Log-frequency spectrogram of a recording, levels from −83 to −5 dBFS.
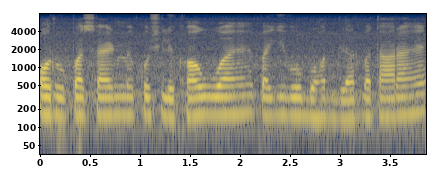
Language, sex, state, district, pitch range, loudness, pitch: Hindi, male, Bihar, Jahanabad, 155-165 Hz, -19 LUFS, 160 Hz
